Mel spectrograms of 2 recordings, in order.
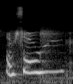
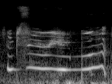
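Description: First: Higher, playful sorry; mock apology. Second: Much higher, cried-out sorry; mock wailing apology. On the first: Apologising to Mom in the video, higher playful sorry. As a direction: say sorry a bit sheepish and high. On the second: Apologising to Mom in the video, high mock wail.

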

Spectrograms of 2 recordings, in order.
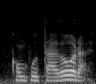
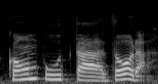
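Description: First: Said in the usual way. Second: Computadora drawn out syllable by syllable, do like English though; slow Spanish demonstration. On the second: Shown as a demonstration. Teacher demonstrating the word for computer, slow syllable-by-syllable computadora. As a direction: sound out computadora slowly, stressed on DOR. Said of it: "This syllable is like the English word though".

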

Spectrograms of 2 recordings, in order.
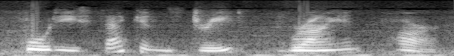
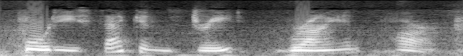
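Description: No difference in how they are said.

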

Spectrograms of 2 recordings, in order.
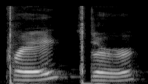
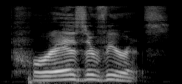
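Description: First: "Perseverance" broken into parts; syllable by syllable; split into syllables. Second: "Perseverance" said smoothly as one word; blended "Perseverance". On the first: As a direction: segment "Perseverance". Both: Shown as a demonstration. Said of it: "Let's blend it".

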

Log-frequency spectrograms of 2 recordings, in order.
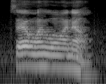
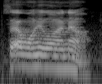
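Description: Both takes have the same delivery.

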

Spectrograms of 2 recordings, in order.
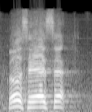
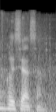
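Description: First: Com licença! called out louder and higher; loud excuse me. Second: Said in the usual way. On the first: Acted. Gamer calling out to the ladies to clear the way.

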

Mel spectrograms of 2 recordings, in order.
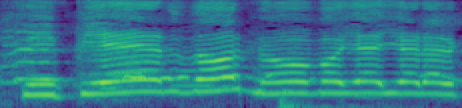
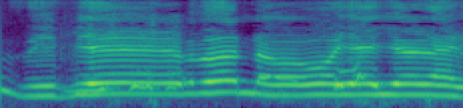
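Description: First: Slow pledge broken by laughter; can barely say "pierdo" for giggling; laughing through the pledge. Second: Said in the usual way. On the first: Shown as a demonstration. Mother repeats the pledge to her kid, laughing. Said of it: "repite lo que dijimos". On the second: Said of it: "¿Cómo?".

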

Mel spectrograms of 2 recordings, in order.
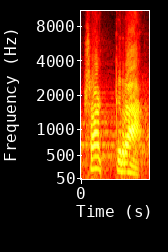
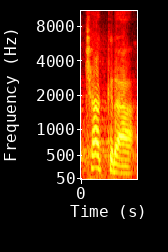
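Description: First: Chakra slowed, opening on a 'tr' sound; careful, slow chakra with retroflex-like onset; correct Quechua pronunciation. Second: Chakra with a plain Spanish 'ch' onset; chakra with ordinary 'ch', not palatal 'tr'; Spanish-style mispronunciation. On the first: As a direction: model chakra as 'trakra', tongue near the palate. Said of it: "sino chakra". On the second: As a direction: say chakra the everyday Castilian way, as the counterexample. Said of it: "Y no se pronuncia chakra". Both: Shown as a demonstration.

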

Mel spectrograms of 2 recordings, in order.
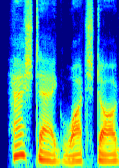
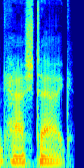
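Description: First: Slow, announced "Hashtag watchdog"; announcing hashtag. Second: Soft echoed "hashtag" trailing away. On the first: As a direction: call out "Hashtag" like a headline. Reading out trending hashtags. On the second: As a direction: whisper "hashtag" like an echo. Echo after each hashtag. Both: A narrator's reading.

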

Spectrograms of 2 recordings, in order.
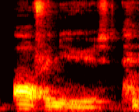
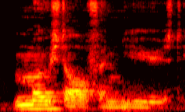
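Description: First: Said in the usual way. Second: MOST often used, slow; stress on most. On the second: Shown as a demonstration. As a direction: lean into MOST, slowly.

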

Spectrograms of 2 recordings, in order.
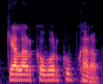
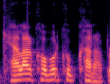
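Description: First: Mymensingh unaspirated k for every kh; Mymensingh accent. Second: 'খেলার খবর' with aspirated k, a puff of air; standard kh. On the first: Retold or imitated. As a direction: say it the Mymensingh way, kelar kobor. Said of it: "Mymensingh জোনের সব মানুষরা". (ময়মনসিংহের টানে ক দিয়ে বলা) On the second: Shown as a demonstration. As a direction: clear kh stops in 'খুব খারাপ'. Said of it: "এটা হওয়ার কথা ছিল কি". ('খেলার খবর' প্রমিত খ দিয়ে)

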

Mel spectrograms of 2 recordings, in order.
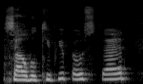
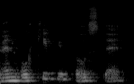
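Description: First: Said in the usual way. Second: Whispering keep you posted, much softer; whispered. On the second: Real, not acted. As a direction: hush it to a whisper. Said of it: "why are you whispering".

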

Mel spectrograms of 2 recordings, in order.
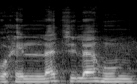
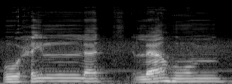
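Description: First: أحلت لهم quicker, with an overdone hiss on the ت; wrong ta release. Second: أحلت لهم slow, with a very light breath on the ت; gentle hams. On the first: Teacher showing the mistake, wrong ta release. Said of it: "خطأ". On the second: Teacher modelling the right way, gentle hams. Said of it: "همس لطيف جدًا". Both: Shown as a demonstration.

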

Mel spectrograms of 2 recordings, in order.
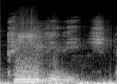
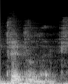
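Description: First: "privilege" as "pree-vee-leej", every vowel full; "privilege" wrongly drawn out with long ee; mispronounced. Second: "privilege" as "PRIV-lij"; "privilege" with short i and reduced middle; middle vowel glided over. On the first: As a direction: stretch "privilege" into tense ee syllables. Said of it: "不要念成privilege". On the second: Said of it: "就是耳划过去". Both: Shown as a demonstration.

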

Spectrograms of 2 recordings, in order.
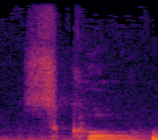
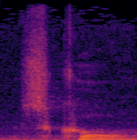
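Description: The two takes are said the same way.

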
